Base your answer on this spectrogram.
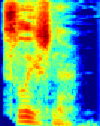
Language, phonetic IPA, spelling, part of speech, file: Russian, [ˈsɫɨʂnə], слышно, adverb / adjective, Ru-слышно.ogg
- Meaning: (adverb) audibly; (adjective) 1. it is audible, one can hear 2. it is known, there is information (in questions or negative constructions) 3. short neuter singular of слы́шный (slýšnyj, “audible”)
